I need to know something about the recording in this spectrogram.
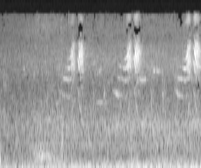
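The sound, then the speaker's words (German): Three short, high-pitched bird phrases repeat at a steady interval, each a quick bright burst with elements of blackcap song following a blackbird-like part, heard faintly over a constant low rumble. “Da sind auf jeden Fall in meinen Ohren auf jeden Fall Elemente der Grasmücke, Mönchgrasmücke mit verbaut gewesen, eben nach diesem Amselähnlichen.”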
